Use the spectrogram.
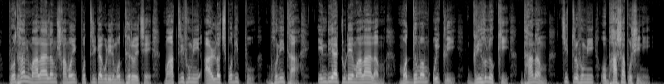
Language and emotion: Bengali, neutral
